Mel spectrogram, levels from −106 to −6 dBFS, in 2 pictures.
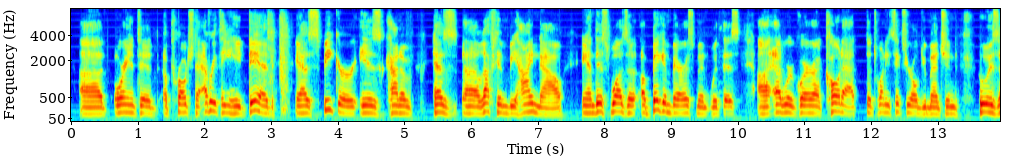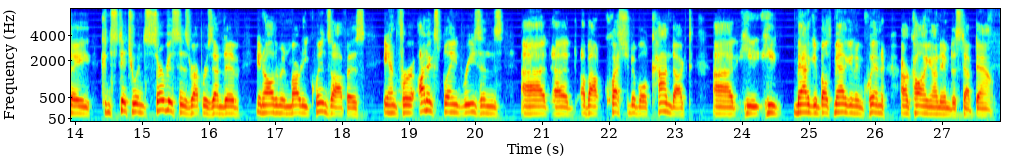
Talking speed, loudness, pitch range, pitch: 155 wpm, -24 LUFS, 140-165 Hz, 150 Hz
